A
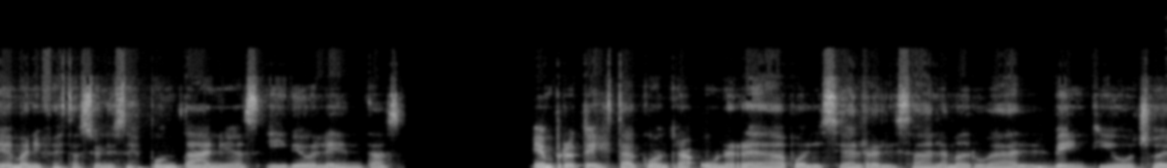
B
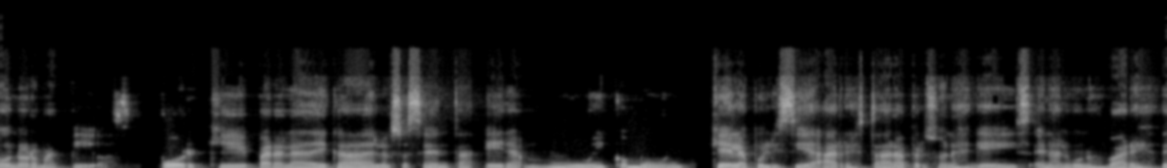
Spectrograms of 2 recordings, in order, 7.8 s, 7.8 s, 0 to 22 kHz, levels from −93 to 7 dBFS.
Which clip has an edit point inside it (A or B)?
B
